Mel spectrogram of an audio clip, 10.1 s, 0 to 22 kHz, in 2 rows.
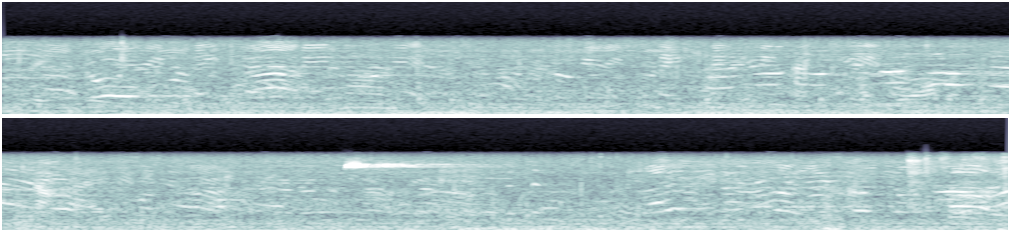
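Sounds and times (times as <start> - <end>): people calling and shouting: 0.0 - 10.0
steady low rumble: 0.0 - 10.0.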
